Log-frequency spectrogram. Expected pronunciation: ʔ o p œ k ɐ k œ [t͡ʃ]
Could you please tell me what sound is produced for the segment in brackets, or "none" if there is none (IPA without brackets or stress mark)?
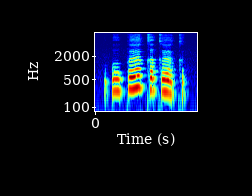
k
